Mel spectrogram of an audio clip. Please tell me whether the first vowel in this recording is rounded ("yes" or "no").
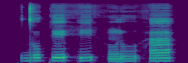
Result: yes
